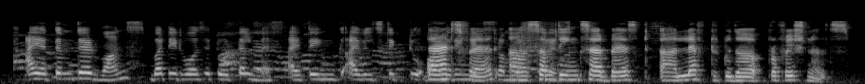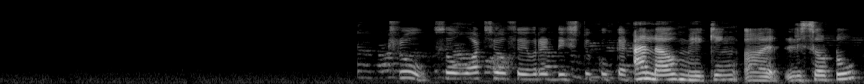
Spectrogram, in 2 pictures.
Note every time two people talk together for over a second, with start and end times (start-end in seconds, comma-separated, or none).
4.2-5.7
